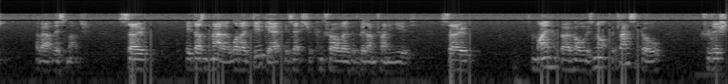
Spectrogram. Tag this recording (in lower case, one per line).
speech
